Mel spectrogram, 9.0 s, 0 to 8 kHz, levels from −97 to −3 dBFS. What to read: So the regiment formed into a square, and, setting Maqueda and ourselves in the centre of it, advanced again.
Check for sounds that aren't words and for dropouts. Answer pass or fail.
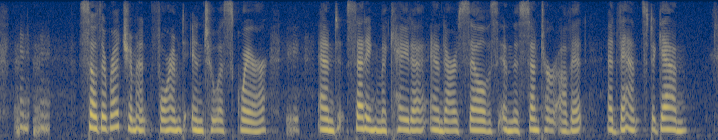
fail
